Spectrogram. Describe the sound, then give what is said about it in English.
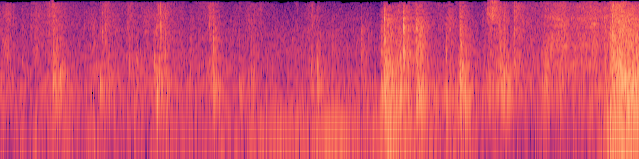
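A door opens with a rattle and thud, followed by shuffling footsteps as someone comes in, several scraping clatters bunching together toward the end, moderately loud. “What, you don't knock?”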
